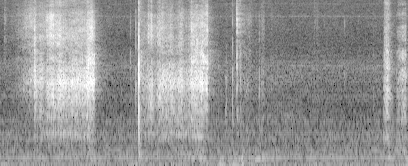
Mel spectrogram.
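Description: A blue stylus scratches small lines into a thin, solid black-coated scratch-art sheet lying on a desk, while a long-nailed hand steadies the top of the sheet. Two bright, hissy scratching strokes are heard, separated by a sharp click, followed by fainter scraping ticks over a quiet, low steady hum.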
